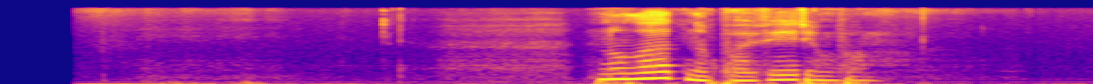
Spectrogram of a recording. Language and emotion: Russian, sad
